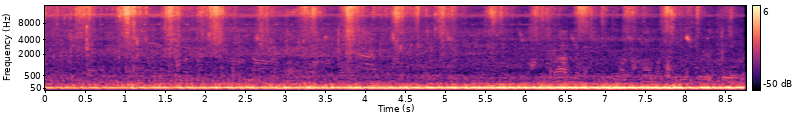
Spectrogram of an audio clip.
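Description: Wind buffeting a phone's microphone outdoors: a steady low rumble that grows gradually louder.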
